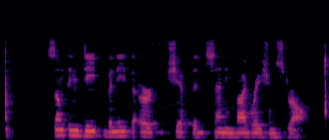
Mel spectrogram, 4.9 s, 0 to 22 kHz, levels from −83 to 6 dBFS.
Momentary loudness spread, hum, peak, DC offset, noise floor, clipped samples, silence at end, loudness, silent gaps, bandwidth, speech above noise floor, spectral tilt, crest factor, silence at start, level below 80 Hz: 8 LU; none; -20 dBFS; under 0.1%; -83 dBFS; under 0.1%; 0 s; -39 LUFS; none; 7.2 kHz; 45 dB; -5.5 dB/octave; 18 dB; 0.05 s; -78 dBFS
